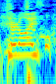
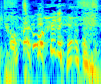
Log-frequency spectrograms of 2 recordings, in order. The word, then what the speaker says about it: tortoise: How do you say it? Turtoise? – Tortoise. You're an idiot.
